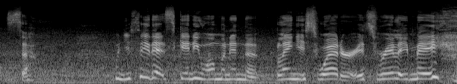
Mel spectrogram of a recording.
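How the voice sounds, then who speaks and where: A woman with a Southern US accent, fairly high-pitched and fairly quick, amid noticeable background noise and audible room echo. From US South, northeast Arkansas. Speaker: gospel songwriter. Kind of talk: interview. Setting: convention venue.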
